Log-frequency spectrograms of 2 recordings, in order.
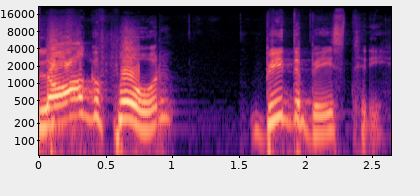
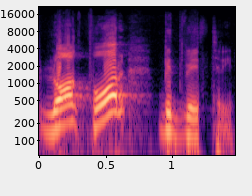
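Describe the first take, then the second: First: "log four", pause, "with base three", slow and deliberate; slow reading demo. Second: Said in the usual way. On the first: Shown as a demonstration. ("log four with base three" धीरे, रुककर, साफ़ पढ़कर) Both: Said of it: "बोल कैसे रहे इसको".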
